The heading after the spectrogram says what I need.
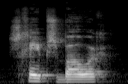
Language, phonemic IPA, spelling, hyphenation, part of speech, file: Dutch, /ˈsxeːpsˌbɑu̯ər/, scheepsbouwer, scheeps‧bou‧wer, noun, Nl-scheepsbouwer.ogg
- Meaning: shipbuilder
